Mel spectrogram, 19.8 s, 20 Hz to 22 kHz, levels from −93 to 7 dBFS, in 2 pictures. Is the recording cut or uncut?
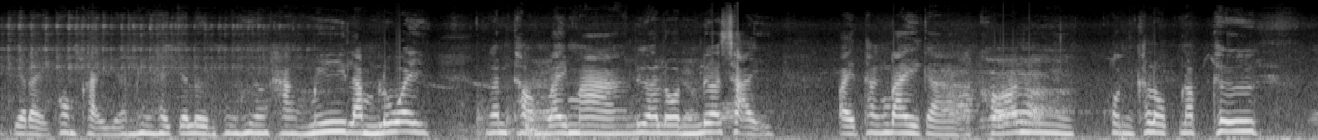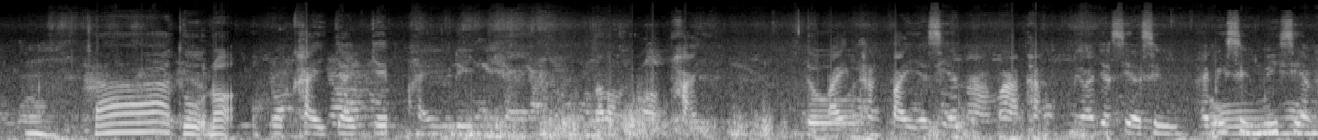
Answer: uncut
